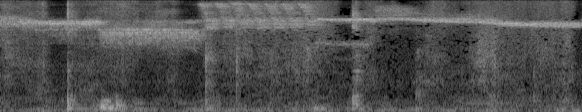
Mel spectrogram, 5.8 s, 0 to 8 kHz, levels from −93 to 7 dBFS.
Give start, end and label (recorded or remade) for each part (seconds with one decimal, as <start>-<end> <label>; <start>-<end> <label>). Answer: 0.0-2.1 remade; 2.1-5.8 recorded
